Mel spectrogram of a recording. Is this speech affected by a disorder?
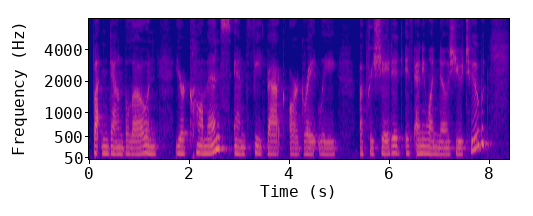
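No.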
